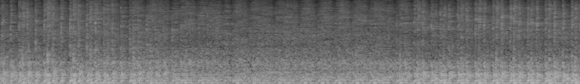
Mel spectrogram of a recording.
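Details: Harley Sportster with S&S Super E carb, first start after rebuild, oil added, valves adjusted and carb set per S&S handbook: loping, uneven V-twin beat at steady idle, about three pulses a second, no knocks or rattles; oil return confirmed, sounds healthy.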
